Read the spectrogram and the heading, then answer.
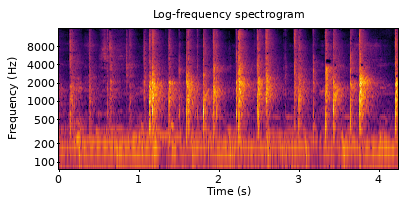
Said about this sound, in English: Oh boy, guys, we made it to the end of another movie. Claps all around, yay! Clap!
